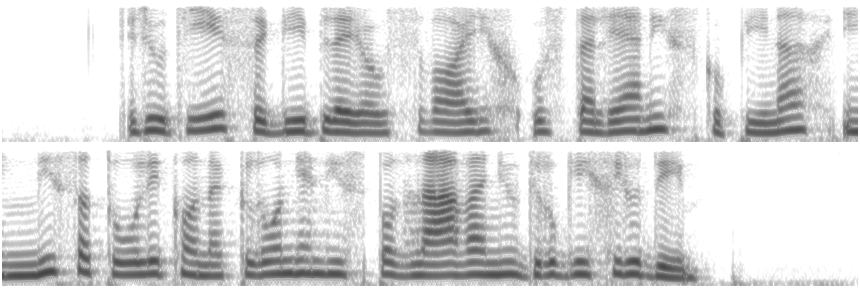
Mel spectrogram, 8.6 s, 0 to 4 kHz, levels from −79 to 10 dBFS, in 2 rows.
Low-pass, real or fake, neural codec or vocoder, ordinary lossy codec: 3.6 kHz; fake; codec, 16 kHz, 0.8 kbps, ZipCodec; AAC, 32 kbps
